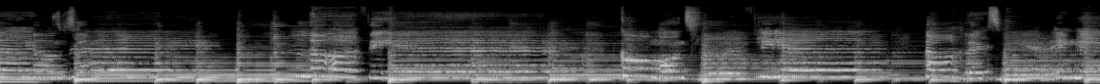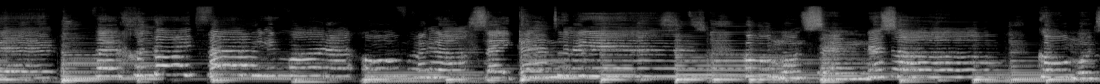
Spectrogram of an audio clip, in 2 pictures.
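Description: A woman and four girls singing a hymn together to a strummed acoustic guitar.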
